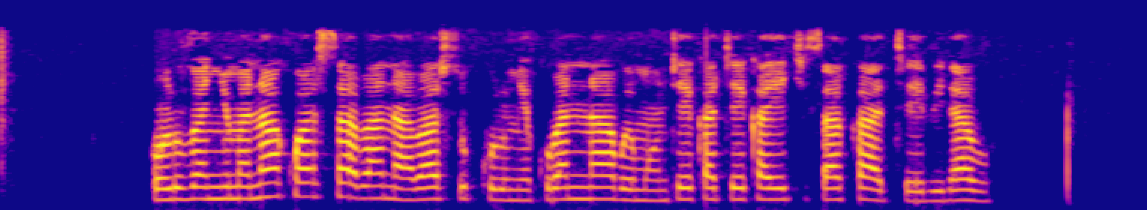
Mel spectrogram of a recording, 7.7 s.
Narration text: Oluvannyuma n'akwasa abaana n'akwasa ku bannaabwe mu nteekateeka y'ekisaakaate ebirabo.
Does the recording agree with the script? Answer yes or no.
no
